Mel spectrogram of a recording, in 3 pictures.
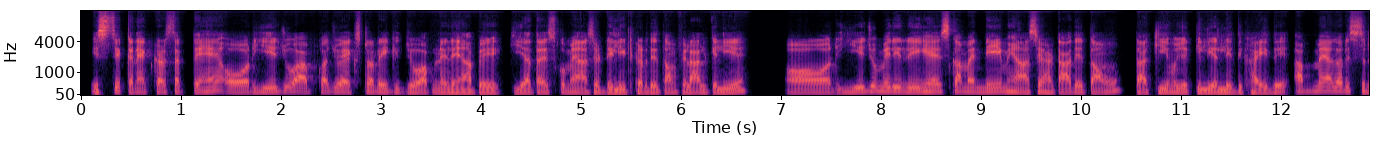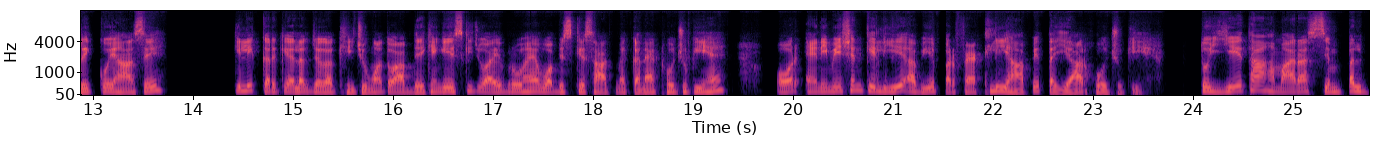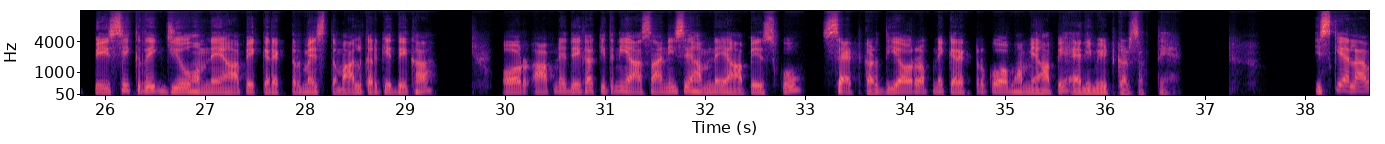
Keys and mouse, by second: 3.8 Delete, 7.5 click, 9.2 click, 10.3 middle drag, 13.1 click, 15.2-16.5 drag, 18.6-18.9 shift+middle drag, 19.7-20.6 middle drag, 21.1-21.4 shift+middle drag, 22.2-23.4 middle drag, 24.3 KP_Decimal, 28.2 shift+a, 35.8 click, 36.7 click, 38.0 middle click.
